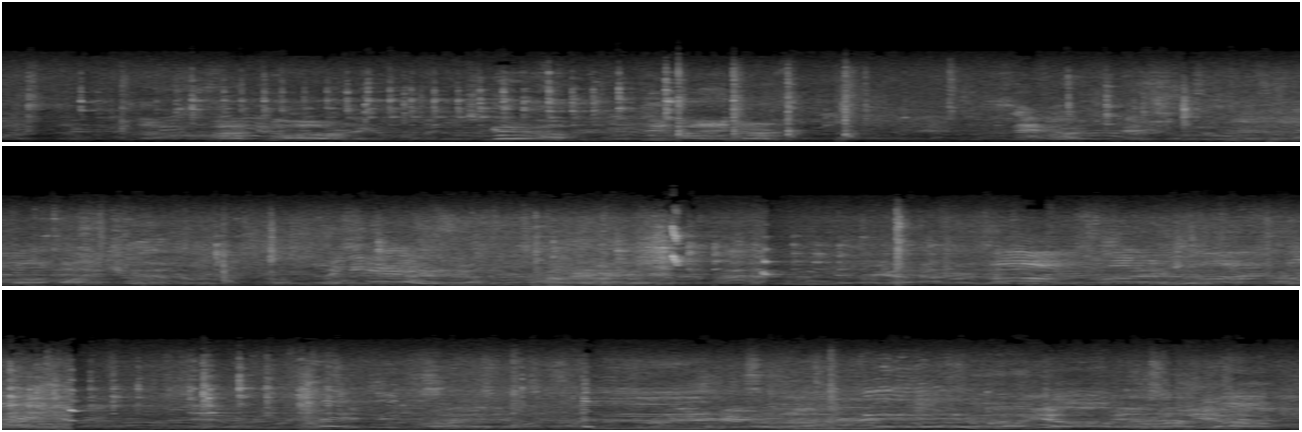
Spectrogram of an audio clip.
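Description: A crowd of people chatters in a room.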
